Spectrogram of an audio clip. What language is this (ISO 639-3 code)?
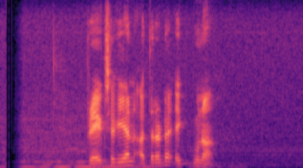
sin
